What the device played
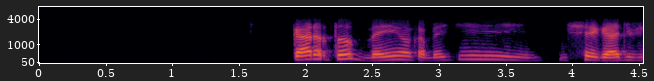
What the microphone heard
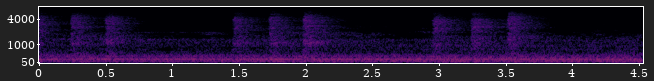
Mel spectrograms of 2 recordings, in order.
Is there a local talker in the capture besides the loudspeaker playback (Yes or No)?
No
